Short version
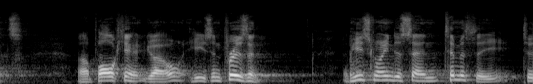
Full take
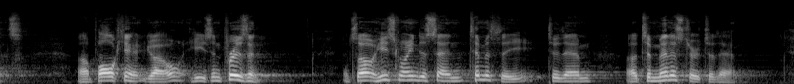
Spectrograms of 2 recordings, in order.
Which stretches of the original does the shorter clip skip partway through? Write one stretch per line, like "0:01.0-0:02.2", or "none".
0:03.5-0:03.8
